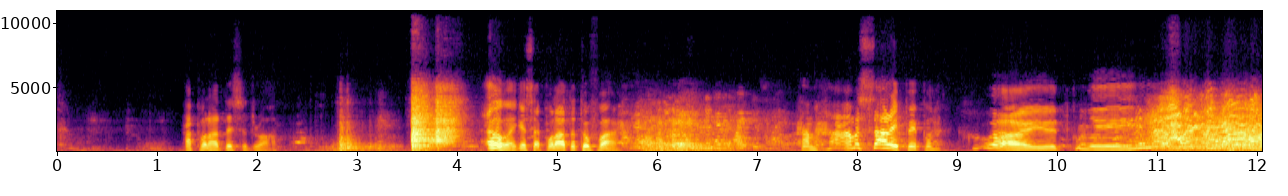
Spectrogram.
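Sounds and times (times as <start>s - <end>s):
drawer crashing: 2.8s - 4.1s.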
